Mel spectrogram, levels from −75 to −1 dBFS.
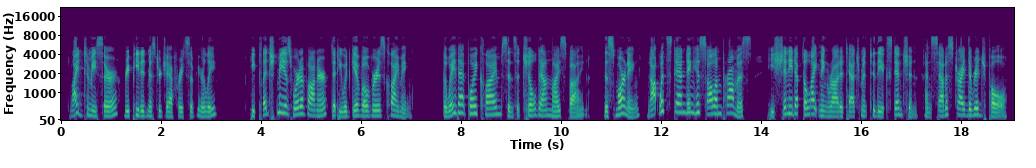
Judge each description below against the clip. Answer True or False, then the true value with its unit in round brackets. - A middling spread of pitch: False (6.2 semitones)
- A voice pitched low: False (200 Hz)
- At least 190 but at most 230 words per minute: False (175 wpm)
